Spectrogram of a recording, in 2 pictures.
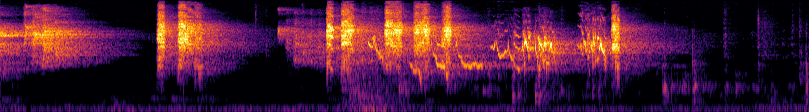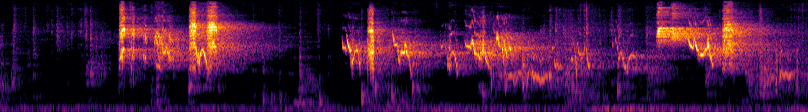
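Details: Budgerigars giving busy chirping: sharp squawky notes and rapid warbled chatter in repeated bursts, with short quiet gaps and a low background hum.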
